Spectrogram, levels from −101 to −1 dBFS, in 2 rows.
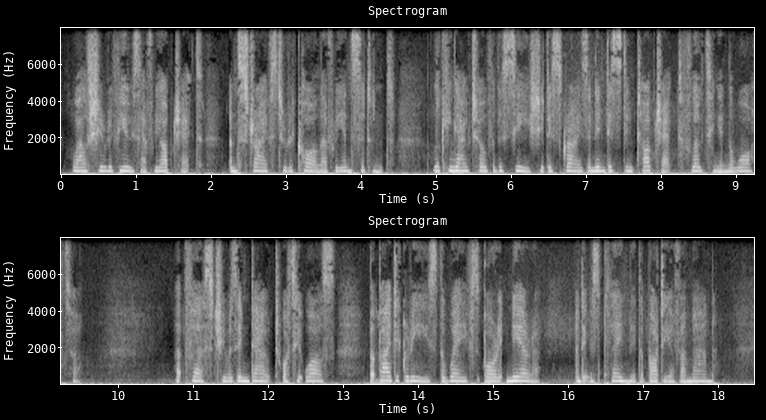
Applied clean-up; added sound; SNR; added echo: neural separator model SepFormer DNS4.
